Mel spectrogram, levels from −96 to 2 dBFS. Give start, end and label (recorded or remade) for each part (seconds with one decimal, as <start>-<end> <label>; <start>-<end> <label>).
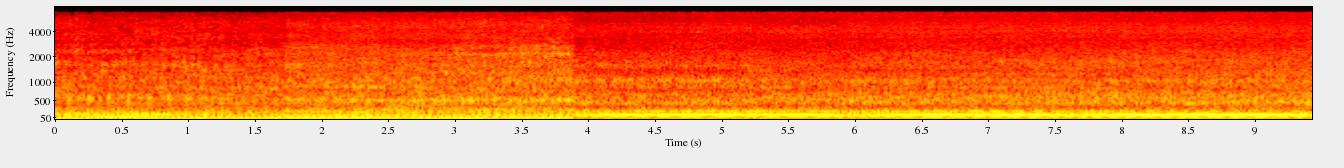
0.0-1.6 recorded; 1.6-2.8 remade; 2.8-5.2 recorded; 5.2-5.9 remade; 5.9-9.4 recorded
